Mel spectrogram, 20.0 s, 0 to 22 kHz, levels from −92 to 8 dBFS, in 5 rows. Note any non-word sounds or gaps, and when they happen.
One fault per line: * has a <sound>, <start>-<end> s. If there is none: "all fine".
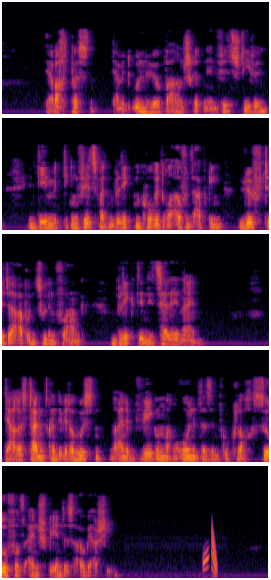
* has a chirp, 19.0-19.3 s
